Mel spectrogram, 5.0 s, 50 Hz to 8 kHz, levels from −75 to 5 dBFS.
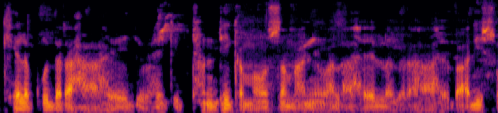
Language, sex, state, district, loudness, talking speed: Hindi, male, Uttar Pradesh, Deoria, -21 LUFS, 205 wpm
